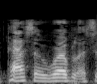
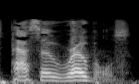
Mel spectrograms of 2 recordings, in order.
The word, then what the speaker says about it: Paso Robles: Locals call it Paso Robles. And a lot of people want to say Paso Robles because that's the Spanish pronunciation. – It sounds more Spanish. – Yes. And it is, quite frankly. But the locals, it's Paso Robles.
